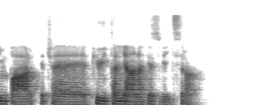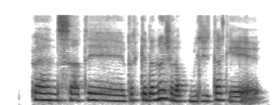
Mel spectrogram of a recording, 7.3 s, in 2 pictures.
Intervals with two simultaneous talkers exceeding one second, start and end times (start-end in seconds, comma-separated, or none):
none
